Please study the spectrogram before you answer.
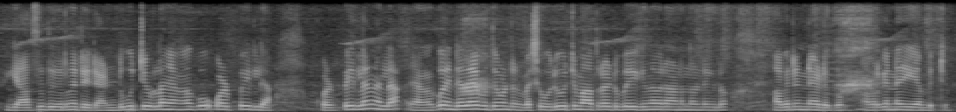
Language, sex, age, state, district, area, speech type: Malayalam, female, 18-30, Kerala, Pathanamthitta, rural, spontaneous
